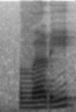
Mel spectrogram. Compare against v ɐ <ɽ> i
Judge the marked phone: correct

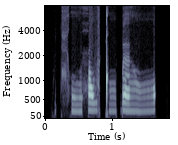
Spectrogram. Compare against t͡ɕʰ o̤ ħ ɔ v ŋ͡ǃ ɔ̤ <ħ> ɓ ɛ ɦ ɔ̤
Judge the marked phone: incorrect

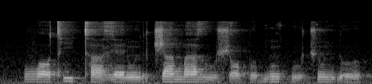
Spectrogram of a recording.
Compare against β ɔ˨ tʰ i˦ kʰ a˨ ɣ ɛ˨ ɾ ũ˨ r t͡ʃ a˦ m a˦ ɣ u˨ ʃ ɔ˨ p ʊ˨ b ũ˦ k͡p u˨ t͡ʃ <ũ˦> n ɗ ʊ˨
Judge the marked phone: correct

